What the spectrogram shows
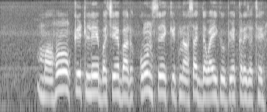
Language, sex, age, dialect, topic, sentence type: Chhattisgarhi, male, 25-30, Central, agriculture, question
